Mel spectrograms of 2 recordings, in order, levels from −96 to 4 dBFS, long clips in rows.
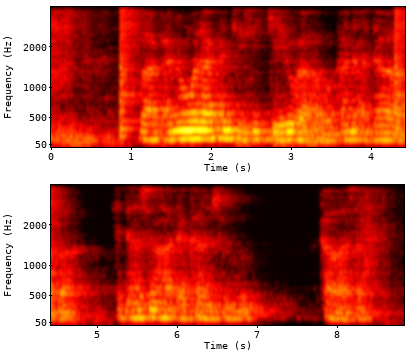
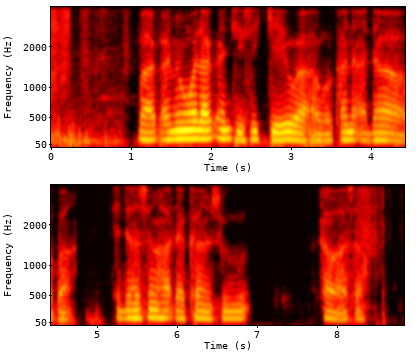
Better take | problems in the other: second | background sound (Snare drum); 19 dB below the speech // room echo; dies away in 0.9 s

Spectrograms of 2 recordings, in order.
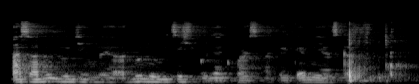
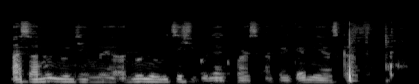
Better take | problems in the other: second | room echo; dies away in 0.7 s

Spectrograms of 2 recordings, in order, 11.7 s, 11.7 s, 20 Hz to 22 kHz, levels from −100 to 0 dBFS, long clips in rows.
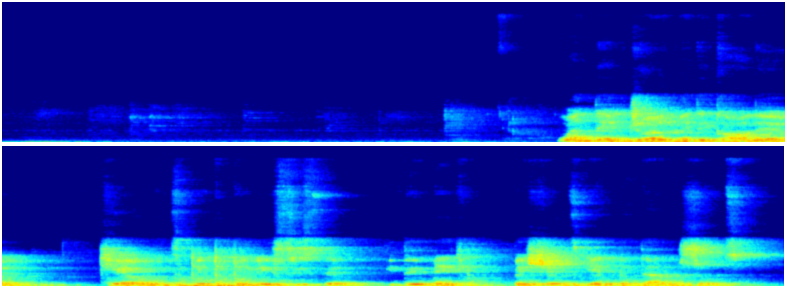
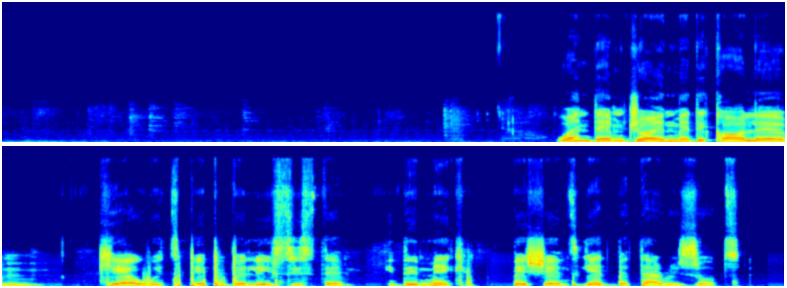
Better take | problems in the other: second | room echo; dies away in 1.1 s

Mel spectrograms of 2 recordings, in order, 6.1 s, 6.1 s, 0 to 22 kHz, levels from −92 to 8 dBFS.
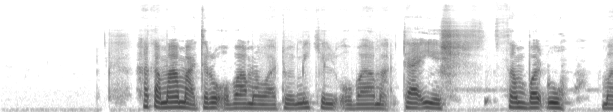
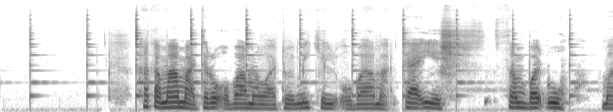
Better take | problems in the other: first | background sound (Dishes, pots, and pans); 19 dB below the speech

